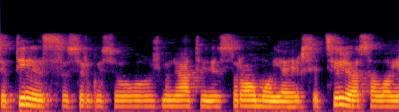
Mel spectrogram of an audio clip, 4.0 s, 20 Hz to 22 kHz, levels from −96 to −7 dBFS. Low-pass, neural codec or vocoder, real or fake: 7.2 kHz; none; real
